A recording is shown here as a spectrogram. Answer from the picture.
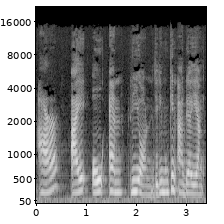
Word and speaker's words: Rion: Jadi Rion itu bacanya R-I-O-N, Rion.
